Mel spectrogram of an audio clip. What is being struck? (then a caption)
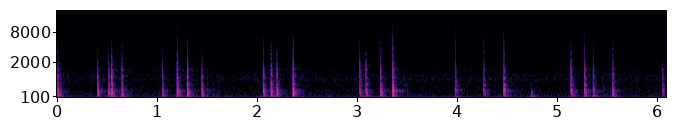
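Cardboard jigsaw puzzle box. Fingernails tap and scratch the glossy printed lid of a closed rectangular cardboard jigsaw box holding puzzle pieces. The result is about twenty-two short, dry, hollow knocks with a low-mid body around 380 Hz, falling in quick uneven clusters. Each tap dies away almost instantly over a faint hiss.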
